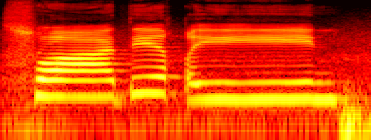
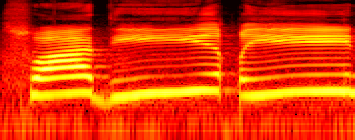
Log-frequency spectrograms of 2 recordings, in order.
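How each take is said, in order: First: The vowel after the q is drawn out. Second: The vowel after the d is drawn out. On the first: The speaker calls it right. "काफ को मत देना है, दाल को ना" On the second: The speaker calls it wrong. "ऐसा नहीं पढ़ने का"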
